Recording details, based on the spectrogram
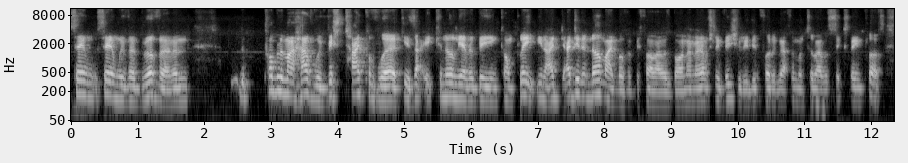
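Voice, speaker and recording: A man with a Yorkshire accent, medium-pitched, fairly quick, with lively intonation. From northern England, Leeds. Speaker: photographer. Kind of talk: artist talk Q&A. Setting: online talk.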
